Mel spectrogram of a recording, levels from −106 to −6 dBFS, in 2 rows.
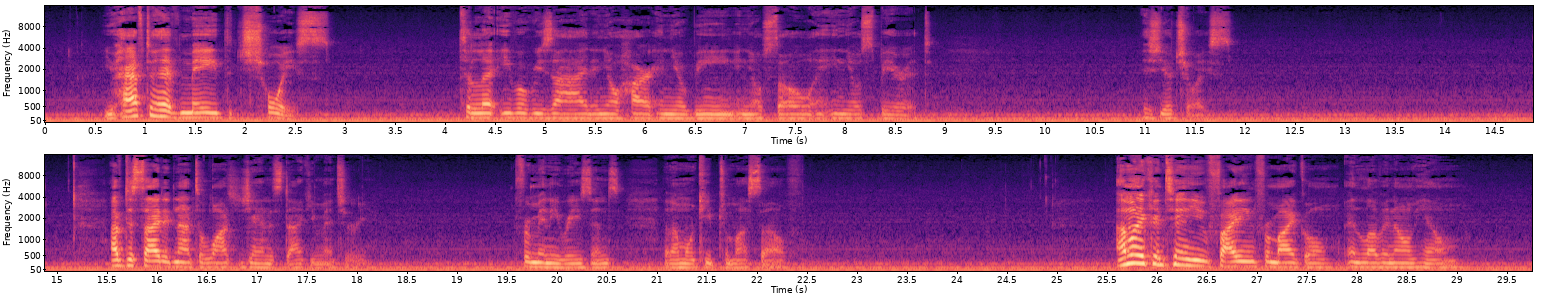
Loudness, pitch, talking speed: -24 LUFS, 125 Hz, 110 wpm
